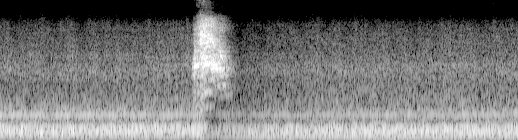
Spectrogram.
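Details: Hungry street kittens come to be fed outdoors; one short, high, strained meow rises out of constant low rumbling background noise.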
